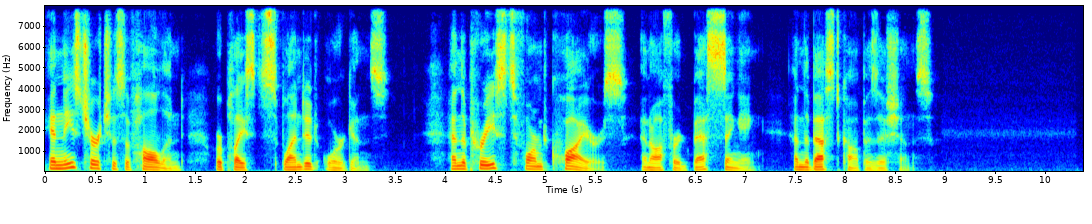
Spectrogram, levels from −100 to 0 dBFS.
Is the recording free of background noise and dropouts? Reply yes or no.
yes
